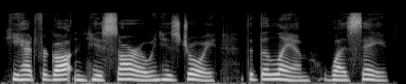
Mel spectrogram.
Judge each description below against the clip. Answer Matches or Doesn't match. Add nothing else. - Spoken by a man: Doesn't match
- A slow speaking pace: Doesn't match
